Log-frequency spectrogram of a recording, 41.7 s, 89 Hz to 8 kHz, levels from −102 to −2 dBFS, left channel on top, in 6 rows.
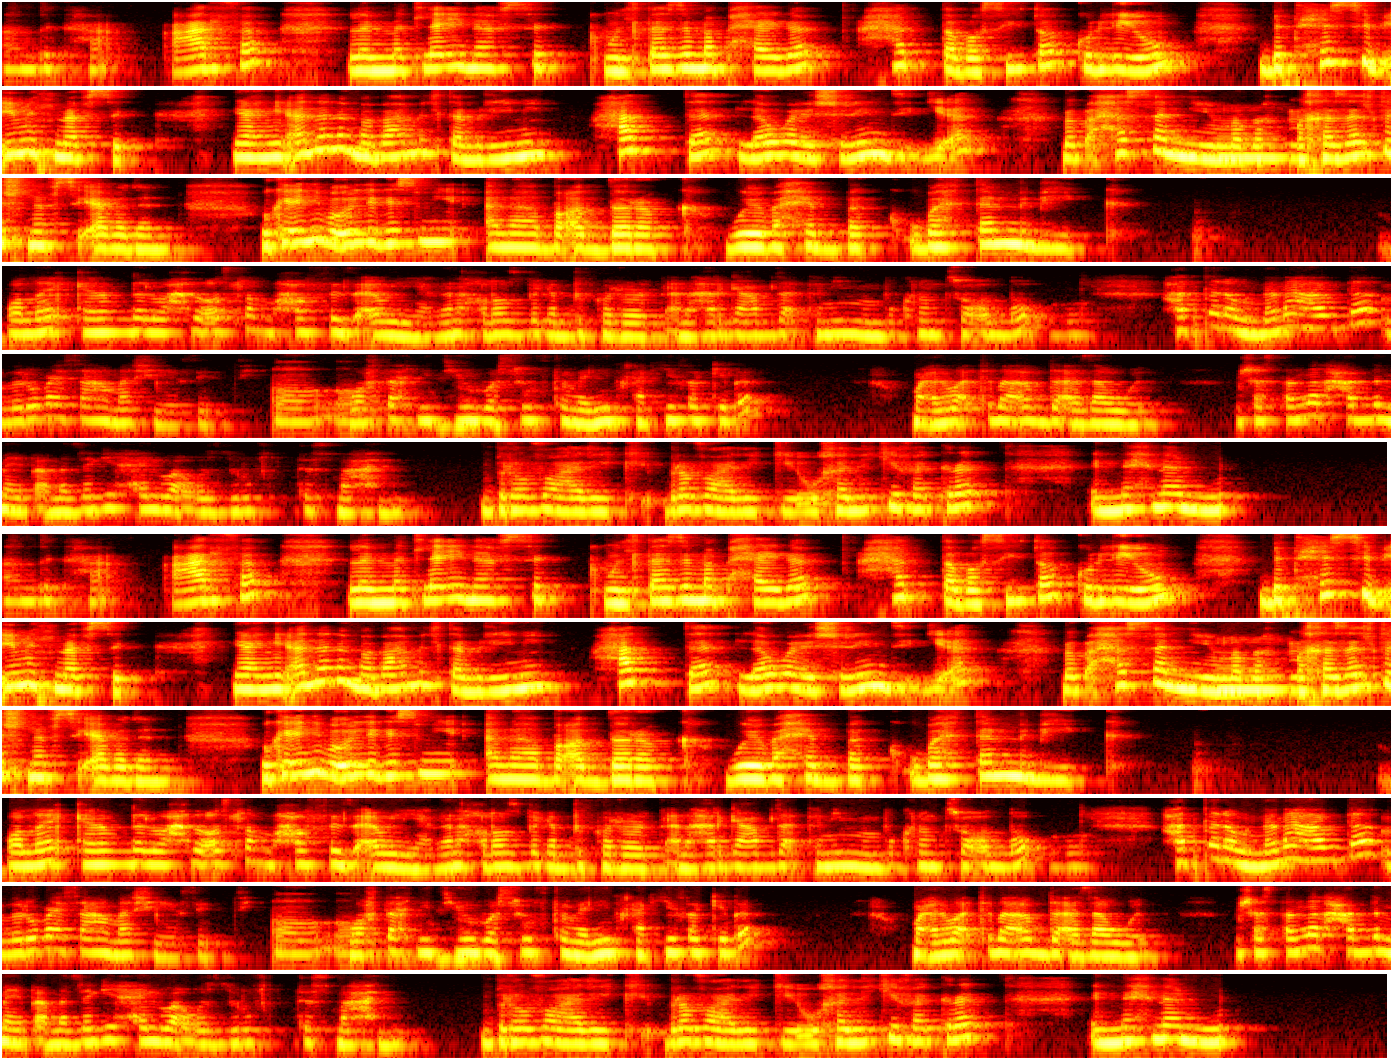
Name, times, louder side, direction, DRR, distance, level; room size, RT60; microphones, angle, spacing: voice 1, 0.0-0.5 0.8-7.6 7.9-19.3 29.1-29.6 37.2-40.8, equal, 5° right, 1.0 m, -23 dB
voice 2, 13.0-13.4 20.8-28.9 29.5-31.6 32.3-33.6 33.9-36.8, right 3 dB, 85° right, 0.9 m, -27 dB
13.5 x 4.5 x 3.9 m
head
